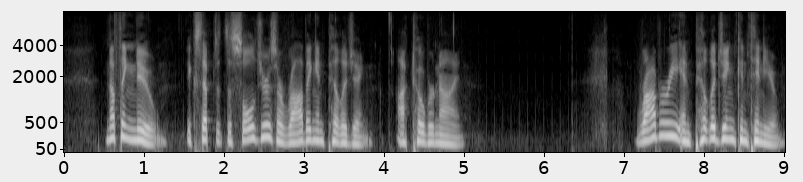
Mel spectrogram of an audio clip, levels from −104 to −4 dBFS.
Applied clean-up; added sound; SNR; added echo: none; none; none; none.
